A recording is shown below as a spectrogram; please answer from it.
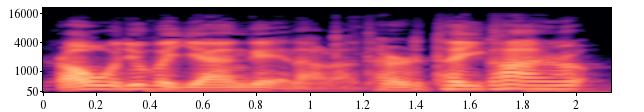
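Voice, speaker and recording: A man with a Northeastern Mandarin accent chatting casually as a podcast co-host, telling stories with halting restarts. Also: fairly high pitch, faint music behind. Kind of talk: casual chat.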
